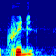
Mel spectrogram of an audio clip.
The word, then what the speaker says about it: could: could on remarque que dans could je prononce pas le l tous les mots anglais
